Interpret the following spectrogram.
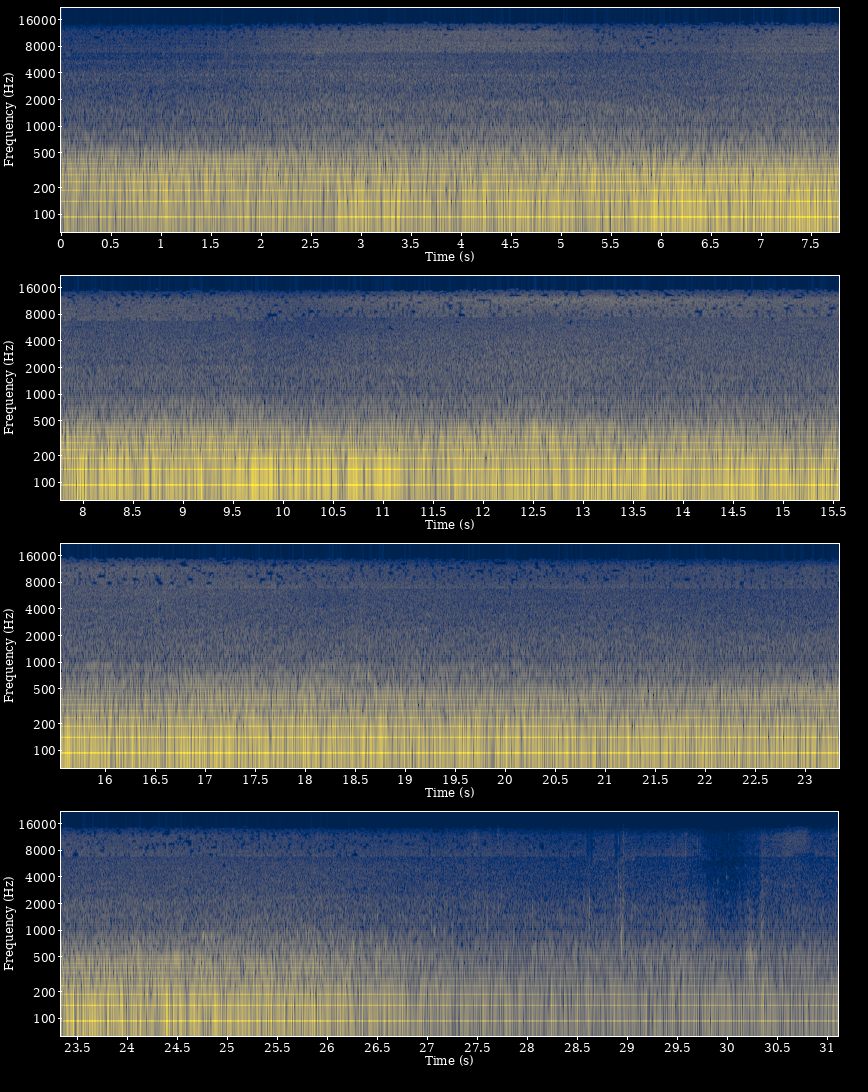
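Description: Water jets of a Belanger Saber touch-free automatic car wash spraying over the car, heard from inside the cabin as a loud, dense rush with a steady machine hum under it. Near the end it drops off and becomes quieter.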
